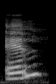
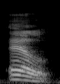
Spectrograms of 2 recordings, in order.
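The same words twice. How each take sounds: First: The letter is said in an Indian accent. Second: The letter is said in a Western accent. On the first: "We call it" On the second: "they say"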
